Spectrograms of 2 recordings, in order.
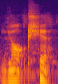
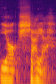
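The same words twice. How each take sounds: First: The last syllable is reduced to a short 'shuh'. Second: The last syllable is a full 'shire' sound. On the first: The speaker calls it right. "I am from Yorkshire" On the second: The speaker calls it wrong. "not Yorkshire"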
